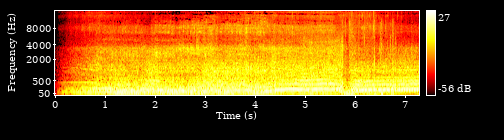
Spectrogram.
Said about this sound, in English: How is your camera after Shane took that out in the rallying car? Yeah, I should have known better. I put my GoPro down on the inside of a corner at I think it was stage two.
